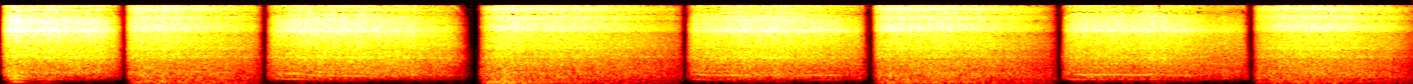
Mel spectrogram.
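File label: human male breathing in and out through nose; zapsplat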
